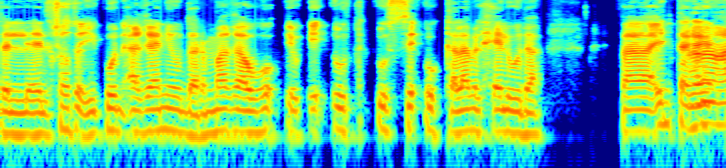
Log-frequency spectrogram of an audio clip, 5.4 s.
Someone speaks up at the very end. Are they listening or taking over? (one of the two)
taking over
